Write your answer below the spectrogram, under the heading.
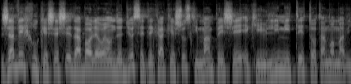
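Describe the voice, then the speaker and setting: A man talks at a high pitch with ordinary pitch variation. His pace is fairly quick. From Italy. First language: Italian (speaking French). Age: 30s. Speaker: pastor. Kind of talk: sermon. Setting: church. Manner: animated.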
